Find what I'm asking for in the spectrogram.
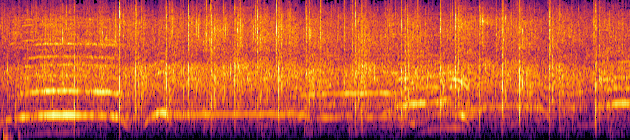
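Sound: audience clapping hands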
